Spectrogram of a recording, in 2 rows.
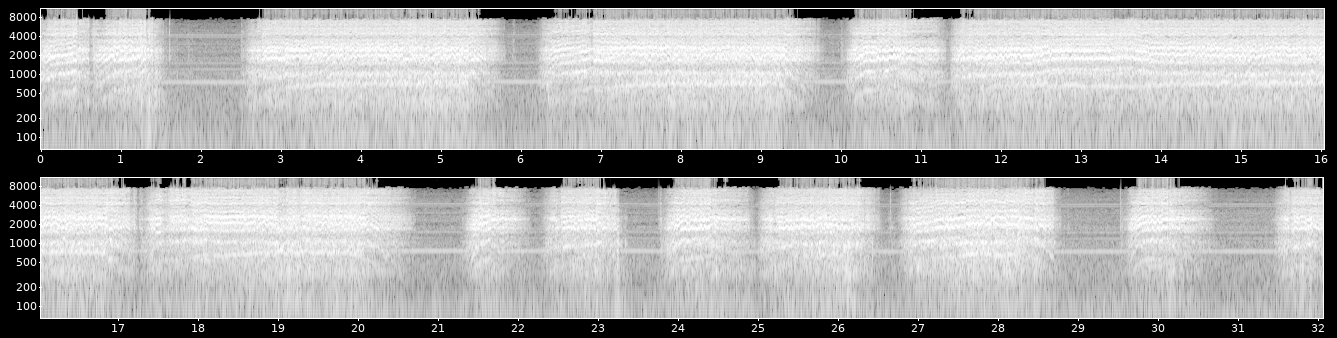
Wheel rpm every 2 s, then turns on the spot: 60, 90, 110, 110, 120, 70, 160, 160, 110, 150, 40, 50, 80, 90, 70, 40.
28-30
